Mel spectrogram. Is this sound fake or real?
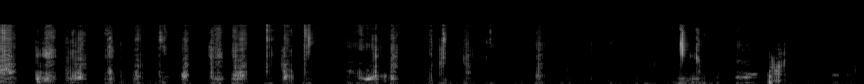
fake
